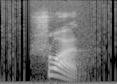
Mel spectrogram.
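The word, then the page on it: shuan4: tone 4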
